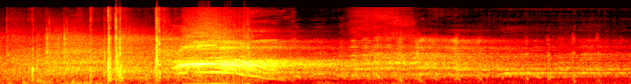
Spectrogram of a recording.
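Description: Skateboard wheels rolling on a concrete floor, then two sharp board impacts about a second in, followed by a loud cry that falls in pitch as the trick goes wrong and the skater is hurt. Faint voices and echo trail off afterwards.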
